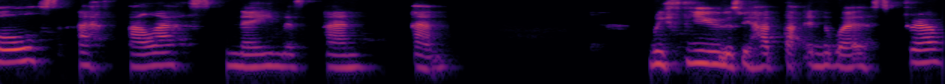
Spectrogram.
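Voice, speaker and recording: Speaking very slowly with a British accent, a woman sounds somewhat breathy and leaves long, frequent pauses. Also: medium pitch for a woman. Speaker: shorthand teacher. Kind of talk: tutorial. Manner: animated.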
